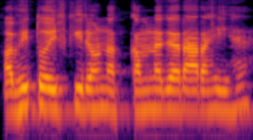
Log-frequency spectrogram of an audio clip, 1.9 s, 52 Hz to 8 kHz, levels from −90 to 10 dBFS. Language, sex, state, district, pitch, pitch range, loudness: Hindi, male, Bihar, Samastipur, 155 Hz, 155-165 Hz, -15 LUFS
